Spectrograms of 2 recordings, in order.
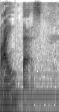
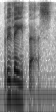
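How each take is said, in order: First: The first word sounds like 'Rhine'. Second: The first word does not sound like 'Rhine'. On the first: The speaker calls it wrong. "Some of you will pronounce this as Rhine test" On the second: The speaker calls it right.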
